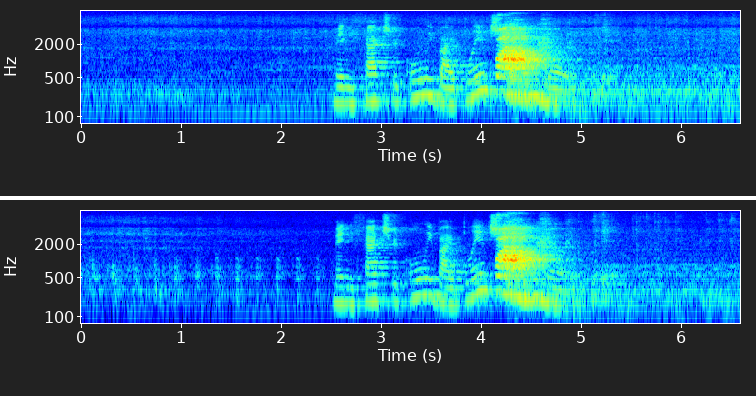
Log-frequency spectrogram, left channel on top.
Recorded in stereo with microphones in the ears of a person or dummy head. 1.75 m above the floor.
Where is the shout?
85° right, 2.5 m.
